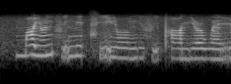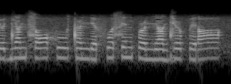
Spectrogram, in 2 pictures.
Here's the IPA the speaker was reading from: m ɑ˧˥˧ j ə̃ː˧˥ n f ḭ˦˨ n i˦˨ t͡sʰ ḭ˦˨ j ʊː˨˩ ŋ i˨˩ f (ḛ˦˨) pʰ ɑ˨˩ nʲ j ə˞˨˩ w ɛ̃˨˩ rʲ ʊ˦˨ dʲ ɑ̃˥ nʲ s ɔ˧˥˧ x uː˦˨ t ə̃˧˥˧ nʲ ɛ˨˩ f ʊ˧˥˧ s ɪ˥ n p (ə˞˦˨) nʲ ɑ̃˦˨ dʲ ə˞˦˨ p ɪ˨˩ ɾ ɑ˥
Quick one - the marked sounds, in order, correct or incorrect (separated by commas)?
incorrect, incorrect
